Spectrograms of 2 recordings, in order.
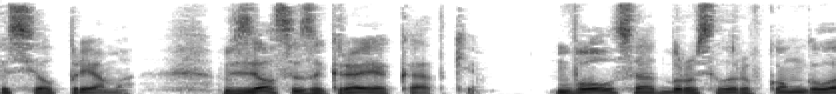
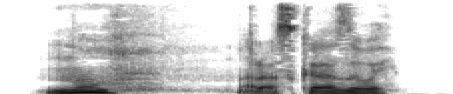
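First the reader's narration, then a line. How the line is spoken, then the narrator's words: Sigh. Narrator (Russian): вздохнул ежики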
